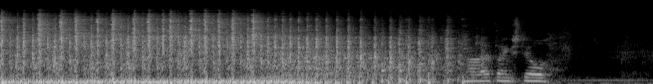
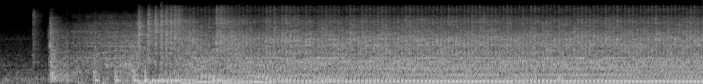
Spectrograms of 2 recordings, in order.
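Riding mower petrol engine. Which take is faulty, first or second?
first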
